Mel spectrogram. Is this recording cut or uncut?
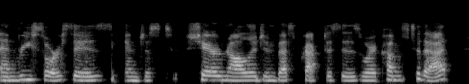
uncut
